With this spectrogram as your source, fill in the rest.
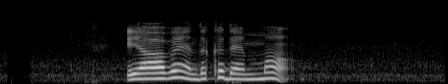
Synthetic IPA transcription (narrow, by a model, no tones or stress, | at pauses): ejaːʋəænd̪əkəd̪æmːaː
